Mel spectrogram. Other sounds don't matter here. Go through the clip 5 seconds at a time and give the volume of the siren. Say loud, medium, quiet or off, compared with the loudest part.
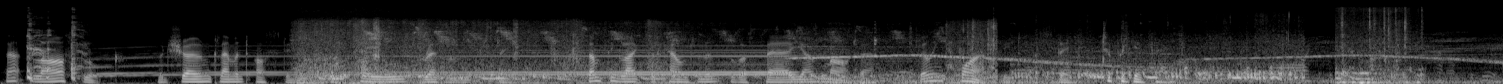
medium, loud, medium.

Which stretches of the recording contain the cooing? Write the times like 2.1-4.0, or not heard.
2.9-14.3.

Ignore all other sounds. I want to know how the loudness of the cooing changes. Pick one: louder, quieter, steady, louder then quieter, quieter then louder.
quieter then louder.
